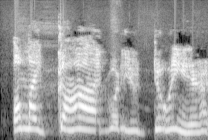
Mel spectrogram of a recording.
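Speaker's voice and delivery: high-pitched retold astonishment; surprised greeting. Friend runs into him in the elevator, high surprised greeting.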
